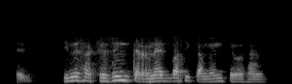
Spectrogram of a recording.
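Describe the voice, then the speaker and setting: This man's pitch is fairly high. He speaks very fast. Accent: Mexican. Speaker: university student. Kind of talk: casual chat. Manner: animated.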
